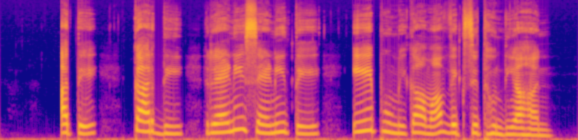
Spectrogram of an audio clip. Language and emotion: Punjabi, neutral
